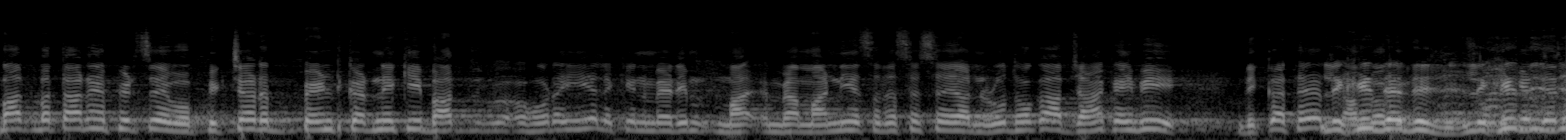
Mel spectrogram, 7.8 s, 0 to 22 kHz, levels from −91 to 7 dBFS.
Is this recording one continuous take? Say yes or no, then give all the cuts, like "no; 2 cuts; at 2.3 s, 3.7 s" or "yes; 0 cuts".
yes; 0 cuts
